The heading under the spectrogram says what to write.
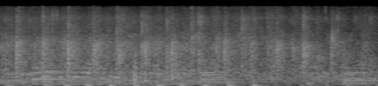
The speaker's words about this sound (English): Praise the Lord. Let's clap our hands and we thank God for today.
